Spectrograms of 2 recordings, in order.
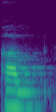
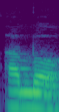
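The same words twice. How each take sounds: First: The final consonant stops flat without an echo. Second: The final consonant is released with an echoing bounce. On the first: "बग़ैर कलकला के" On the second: "कलकला के साथ"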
